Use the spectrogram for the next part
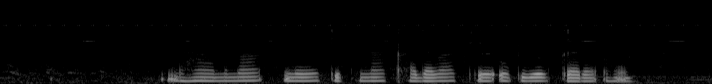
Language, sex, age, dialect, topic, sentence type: Magahi, male, 31-35, Central/Standard, agriculture, question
